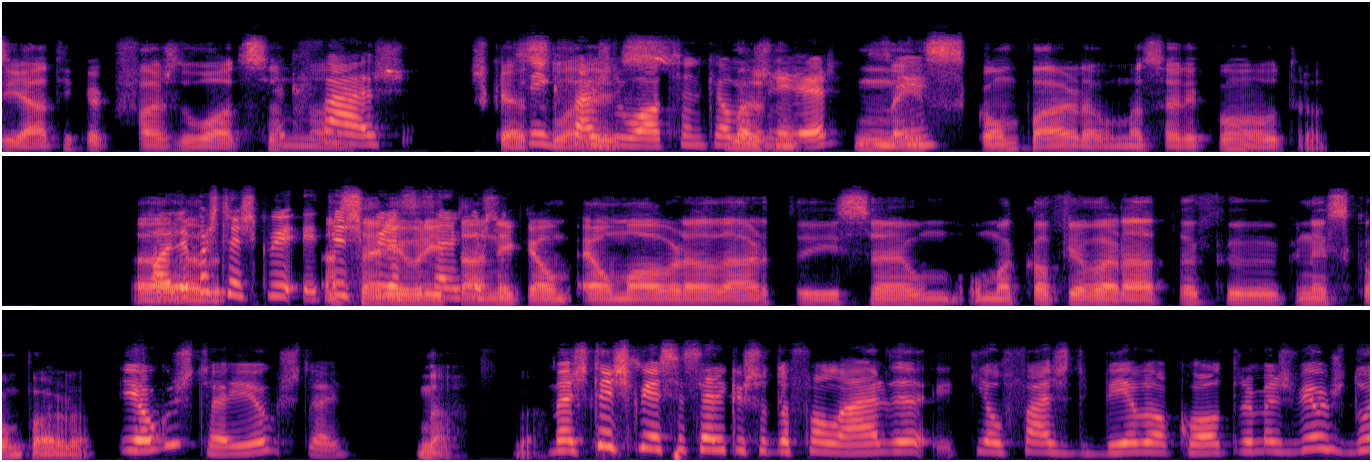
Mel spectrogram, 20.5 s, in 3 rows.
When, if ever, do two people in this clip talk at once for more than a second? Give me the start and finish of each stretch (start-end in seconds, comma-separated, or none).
2.5-4.7, 7.6-9.4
